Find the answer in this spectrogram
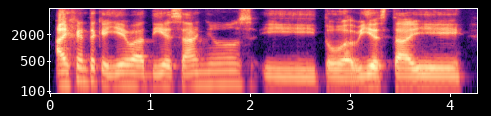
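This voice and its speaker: A man's voice: medium pitch, little pitch movement, slow pace, a crowd in the background. A man chatting as a guest on a video call, thoughtful and self-deprecating, often ending phrases with a questioning "right?". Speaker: guest YouTuber. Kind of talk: casual chat.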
